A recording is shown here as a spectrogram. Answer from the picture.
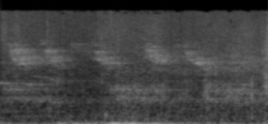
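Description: Marker pen writing on a whiteboard: a series of short, faint squeaking strokes.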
